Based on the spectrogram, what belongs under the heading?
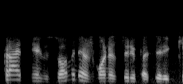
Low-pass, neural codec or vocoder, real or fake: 7.2 kHz; none; real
